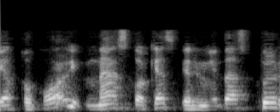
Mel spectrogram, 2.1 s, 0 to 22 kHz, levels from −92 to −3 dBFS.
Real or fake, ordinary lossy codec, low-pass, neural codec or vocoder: fake; MP3, 48 kbps; 7.2 kHz; codec, 16 kHz, 1.1 kbps, Voila-Tokenizer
